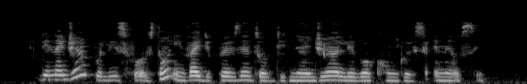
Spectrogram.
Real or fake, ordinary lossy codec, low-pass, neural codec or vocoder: real; none; 7.2 kHz; none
